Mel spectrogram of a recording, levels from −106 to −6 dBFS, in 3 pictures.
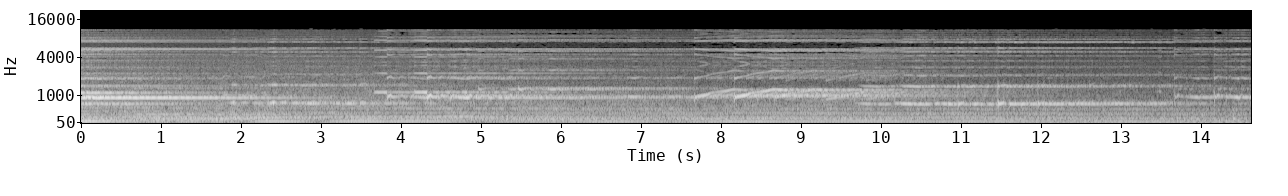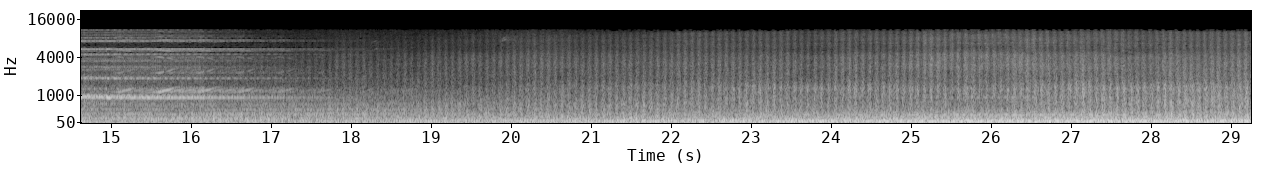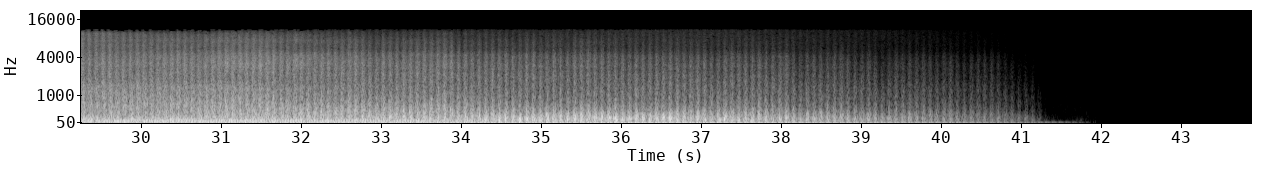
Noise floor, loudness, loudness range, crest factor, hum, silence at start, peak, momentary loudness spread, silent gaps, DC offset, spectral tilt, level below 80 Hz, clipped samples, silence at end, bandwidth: -67 dBFS; -27 LUFS; 9 LU; 18 dB; none; 0 s; -8 dBFS; 11 LU; none; under 0.1%; -5 dB/octave; -36 dBFS; under 0.1%; 3.2 s; 11.5 kHz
